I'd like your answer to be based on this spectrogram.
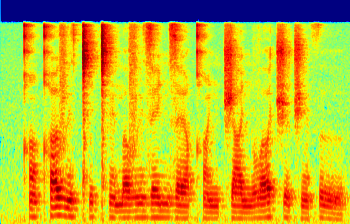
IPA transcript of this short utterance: qʰãqʰɯ vĩzǀʰiǀʰẽnʌ vĩzeɲ zɛ qʰãɲt͡ʃaɲ βʌ t͡ʃɯt͡ʃẽθɯ

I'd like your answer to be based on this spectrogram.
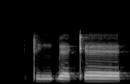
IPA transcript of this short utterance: tiŋɓɛkʼɛ

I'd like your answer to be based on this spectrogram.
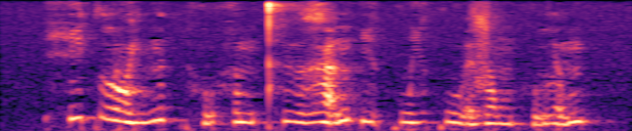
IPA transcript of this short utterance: hi˦˥t̚ lɔ˧˩jnə˦˥t̚ hṵ˧˨ hə˨˩mt̪ʰɨ˨˩ə̯ɣa̰˧˥nʔḭ˧˨ə̯ kwi˨˦ə̯kwṵ˧˨ə̯zɔ˨˩m hṵ˧˨lə̰˧˥m

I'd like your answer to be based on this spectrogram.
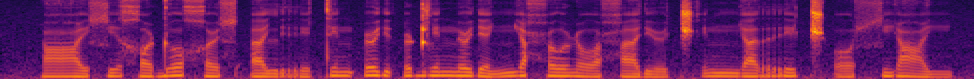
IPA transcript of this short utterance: ʕɪ˩ ɬi˩χɔ˩ɖo˥ χə˞˨ɬʔa˨lʲrɪ˩ tɪ˦n ʔə˞˥ɾʲʊ˩ʔə˞˥ɖlɪ˥ nə˞˥ɾʲa˩ ɲɪ˥ħo˦ ɳɔ˨ħa˨ ɾʲə˞˩t͡ʃʼɪ˥nɲa˦ rɪ˥t͡ʃʼɔ˨ɬi˥ʕi˨

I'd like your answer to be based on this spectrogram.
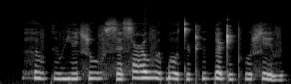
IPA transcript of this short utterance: hɵvkɨvjẽ ɬuv sɐsʕovɵ ɓotʉʈʰɨ ɠɐʈipʰu ɬev

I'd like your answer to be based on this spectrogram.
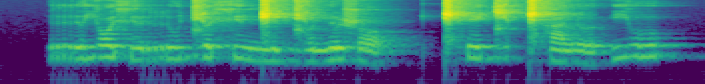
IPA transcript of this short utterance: rɯjɔxʲo rud͡ʑɔ xʲɯŋ͡ǁi d͡ʑonɯʂɔ | ǁʰe d͡ʑɯǁʰalɤ | ju

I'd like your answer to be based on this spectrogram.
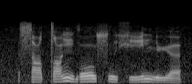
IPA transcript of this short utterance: satˤə ŋɡo sʷixi nyɐ̯

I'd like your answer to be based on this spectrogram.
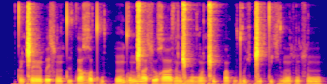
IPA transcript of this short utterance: tɛ̃ǁɛ̃ːpɛ ɬõtɨtɾa ʁʌtɠut põ do ŋ͡ǁaɬɵʁaː zãɡ͡ǁũː ʁʷãǁoç pãpudwɵçɡ͡ǁɛ̃ç tɛçrõɬũ ɬõ

